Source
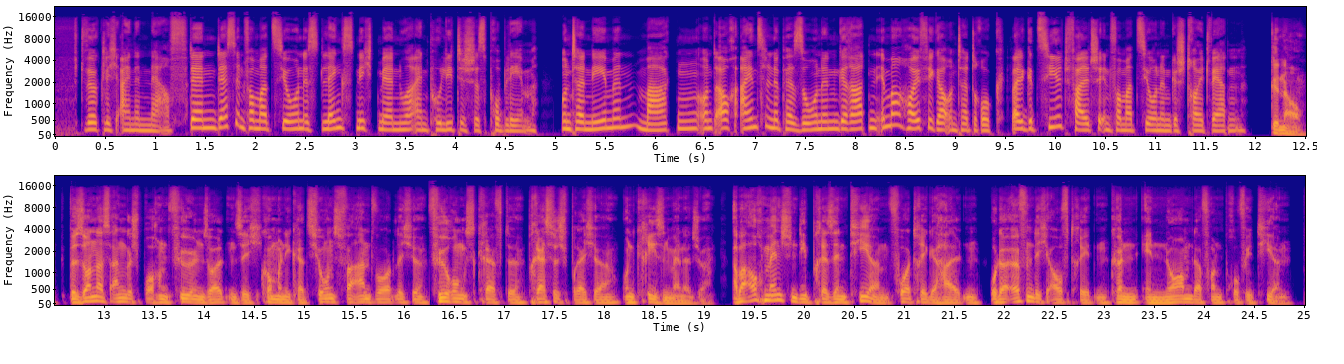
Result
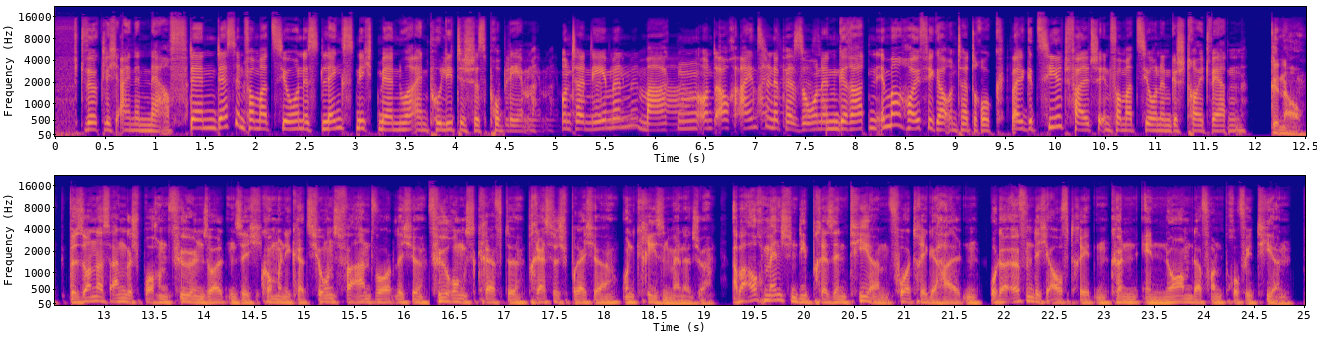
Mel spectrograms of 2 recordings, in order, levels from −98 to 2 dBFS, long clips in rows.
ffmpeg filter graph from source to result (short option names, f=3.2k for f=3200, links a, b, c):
-filter_complex "[0:a]asettb=1/sr,asplit=3[a][b][c];[a]atrim=end=4.494[d];[b]atrim=start=4.49:end=7.71,asetpts=PTS-STARTPTS,afade=t=in:d=0.004:c=qsin,afade=t=out:st=3.216:d=0.004:c=qsin,bandpass=f=2k:t=q:w=0.51,asplit=2[e][f];[f]adelay=178,lowpass=f=3.1k:p=1,volume=-16dB,asplit=2[g][h];[h]adelay=178,lowpass=f=3.1k:p=1,volume=0.21[i];[e][g][i]amix=inputs=3:normalize=0,atrim=end_sample=142002[j];[c]atrim=start=7.706[k];[d][j]acrossfade=d=0.004:c1=hsin:c2=qsin[l];[l][k]acrossfade=d=0.004:c1=qsin:c2=hsin,equalizer=f=210:t=o:w=1.5:g=-14.5,acrossover=split=2700|7900[m][n][o];[m]acompressor=threshold=-30dB:ratio=4[p];[n]acompressor=threshold=-37dB:ratio=4[q];[o]acompressor=threshold=-40dB:ratio=4[r];[p][q][r]amix=inputs=3:normalize=0,volume=8dB"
